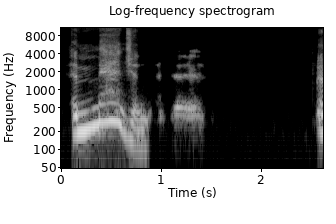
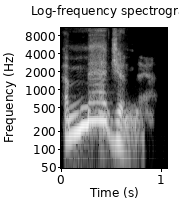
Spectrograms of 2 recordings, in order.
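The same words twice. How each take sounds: First: Imagine that stretched very slowly and softly; a slow, quiet wondering aside; drawn-out marvel. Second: Said in the usual way. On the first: Shown as a demonstration. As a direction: savour every syllable, slow and hushed. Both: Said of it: "Imagine that. (repeated three ways)".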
